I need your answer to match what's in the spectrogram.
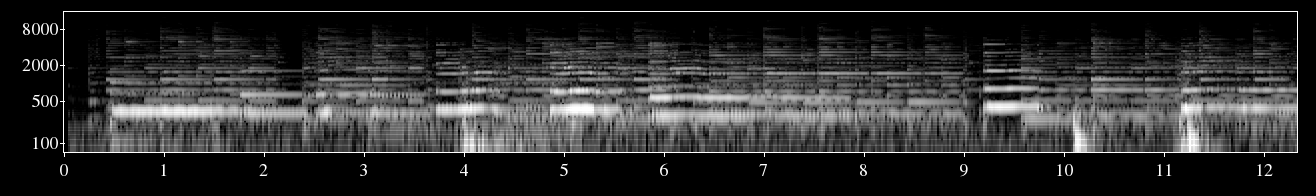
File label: acoustic ditty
